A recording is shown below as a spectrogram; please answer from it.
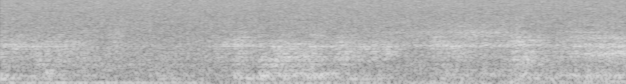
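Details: Continuous loud rumbling of a train or rail vehicle, with no animal sound.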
